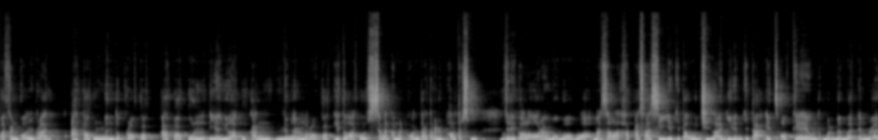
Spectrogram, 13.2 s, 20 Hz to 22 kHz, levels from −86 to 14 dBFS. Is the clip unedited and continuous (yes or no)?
yes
